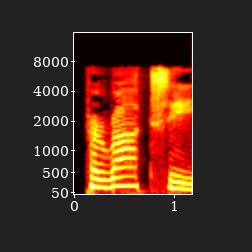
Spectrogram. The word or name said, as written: peroxy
